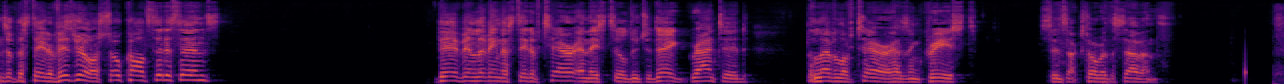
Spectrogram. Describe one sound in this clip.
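A middle-aged man speaks forcefully into a microphone, with pauses.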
